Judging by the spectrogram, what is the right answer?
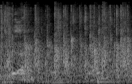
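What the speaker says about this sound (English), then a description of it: "Clap it up for that" An audience claps for a poet in a burst of dense, steady applause that fills the whole moment at close range, with voices cheering and talking over it.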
